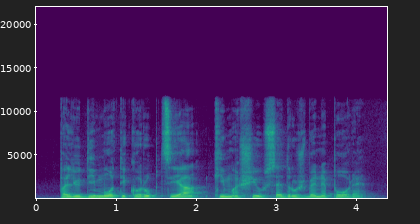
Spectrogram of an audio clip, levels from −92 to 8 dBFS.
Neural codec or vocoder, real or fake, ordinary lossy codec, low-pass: none; real; none; none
